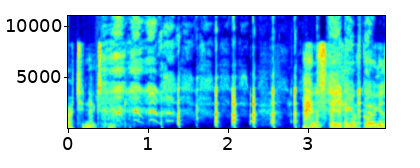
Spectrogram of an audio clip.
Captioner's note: laughs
